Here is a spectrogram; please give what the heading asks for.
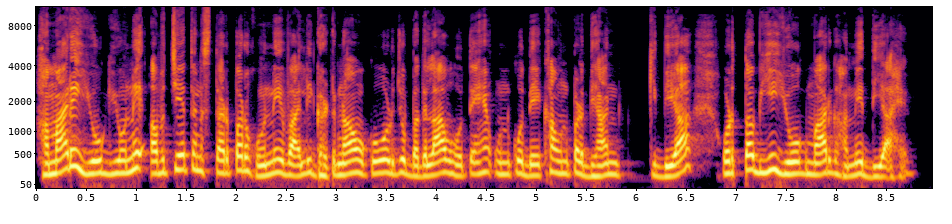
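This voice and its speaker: A man speaking as a yoga teacher on a podcast, calmly explaining spiritual ideas and quoting Sanskrit verses. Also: high voice, normal speed.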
